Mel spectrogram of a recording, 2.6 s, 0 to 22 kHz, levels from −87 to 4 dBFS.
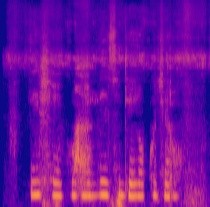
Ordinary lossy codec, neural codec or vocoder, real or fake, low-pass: none; codec, 44.1 kHz, 3.4 kbps, Pupu-Codec; fake; none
